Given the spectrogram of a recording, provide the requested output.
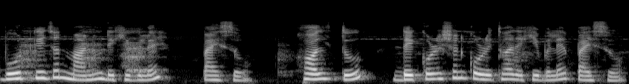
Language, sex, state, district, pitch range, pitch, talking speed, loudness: Assamese, female, Assam, Sonitpur, 210-260 Hz, 225 Hz, 115 wpm, -16 LUFS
